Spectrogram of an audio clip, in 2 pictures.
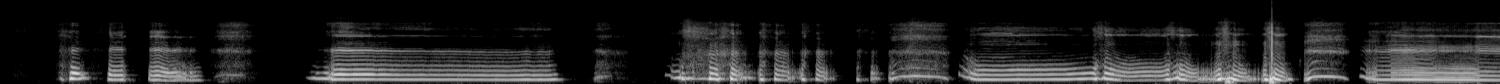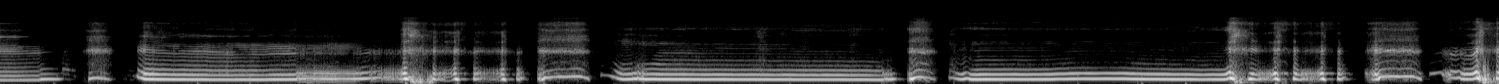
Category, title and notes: Speech > Solo speech
This is Dr Yemisi Ekor imitating an older child crying. Recorded in a room with minimal background sound on my iPhone 12, no processing. We use this sound to enhance realism of healthcare simulations. First used University of Ghana Medical Centre MTSC for SimPACT May 2025.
